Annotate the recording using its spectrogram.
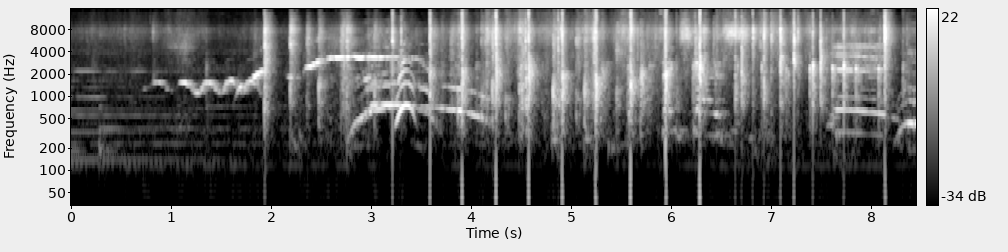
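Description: The last chord of an acoustic guitar and pedal steel dies away, and a warbling whistle follows. From about two seconds in, a small crowd claps, with several loud rising and falling whistles over the clapping.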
